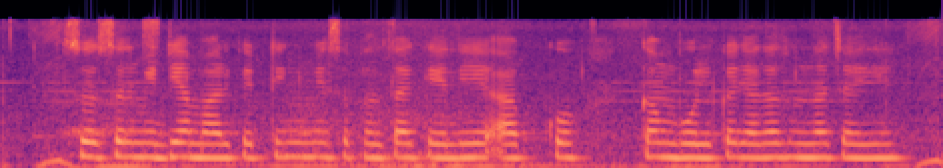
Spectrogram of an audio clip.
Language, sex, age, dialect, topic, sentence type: Hindi, female, 18-24, Awadhi Bundeli, banking, statement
